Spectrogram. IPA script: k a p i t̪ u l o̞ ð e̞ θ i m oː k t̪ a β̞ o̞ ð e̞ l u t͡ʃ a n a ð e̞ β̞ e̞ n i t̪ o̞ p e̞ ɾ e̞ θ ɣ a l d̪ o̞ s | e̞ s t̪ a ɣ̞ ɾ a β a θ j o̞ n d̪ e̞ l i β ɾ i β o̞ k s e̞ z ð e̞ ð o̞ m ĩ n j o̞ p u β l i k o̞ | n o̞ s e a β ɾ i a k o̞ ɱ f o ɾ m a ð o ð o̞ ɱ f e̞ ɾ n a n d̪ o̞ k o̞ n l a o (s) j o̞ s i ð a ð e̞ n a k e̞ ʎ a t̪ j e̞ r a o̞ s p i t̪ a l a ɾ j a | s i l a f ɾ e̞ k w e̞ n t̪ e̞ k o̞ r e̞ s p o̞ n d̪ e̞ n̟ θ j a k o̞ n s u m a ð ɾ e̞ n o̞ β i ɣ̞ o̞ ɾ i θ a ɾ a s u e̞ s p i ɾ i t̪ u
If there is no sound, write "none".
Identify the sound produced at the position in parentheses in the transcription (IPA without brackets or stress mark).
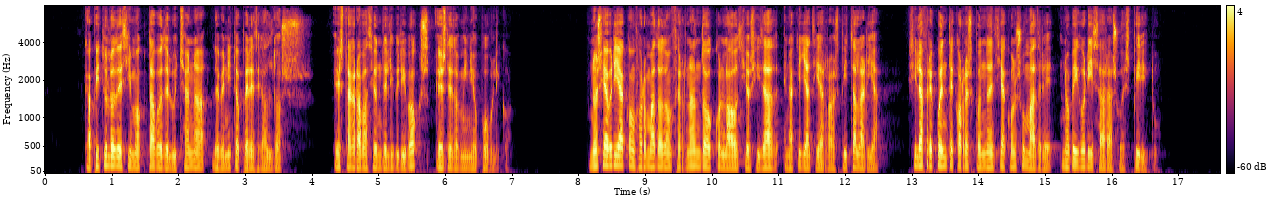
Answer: θ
